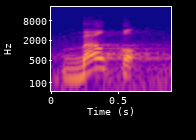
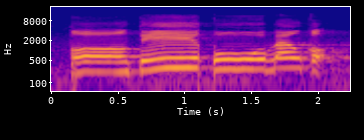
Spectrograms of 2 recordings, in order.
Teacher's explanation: Diucapkan dengan suara yang tebal dan dalam posisi sukun, maka terdengar pantulan suara.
